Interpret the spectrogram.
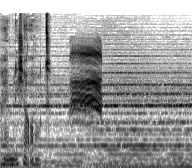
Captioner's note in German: Eine Krähe krächzt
